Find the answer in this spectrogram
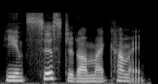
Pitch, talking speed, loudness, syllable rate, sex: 175 Hz, 190 wpm, -19 LUFS, 5.6 syllables/s, female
